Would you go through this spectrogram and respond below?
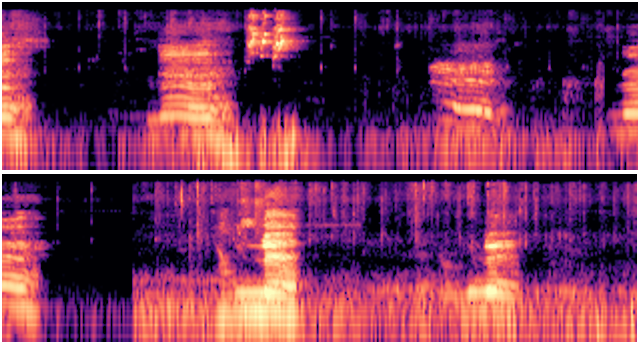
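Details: Cows being herded back to their pen through a fish pond area low out a series of drawn-out, harmonic moos, some rising then falling, spaced a few seconds apart, with a steady background hiss rising in the second half.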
